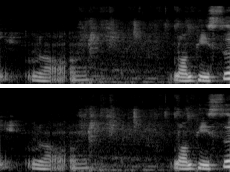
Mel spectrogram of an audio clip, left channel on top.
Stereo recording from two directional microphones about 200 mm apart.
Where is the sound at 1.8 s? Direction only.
5° right (ahead or behind).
